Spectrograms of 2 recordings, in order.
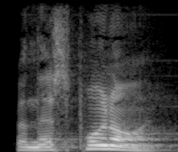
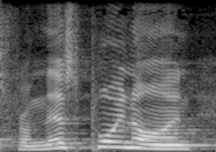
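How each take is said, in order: First: Said in the usual way. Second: "From this point on" pushed higher and louder, "point" hit; emphatic. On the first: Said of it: "repeated quieter". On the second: Acted. Pastor announcing the turn in Acts, emphatic. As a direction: proclaim "From this point on" with a strong "point". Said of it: "repeated for contrast".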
